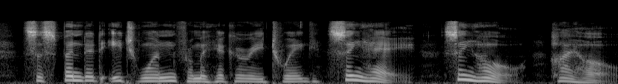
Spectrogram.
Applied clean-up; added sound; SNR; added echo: none; none; none; none.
